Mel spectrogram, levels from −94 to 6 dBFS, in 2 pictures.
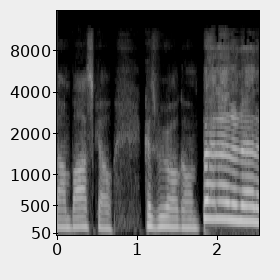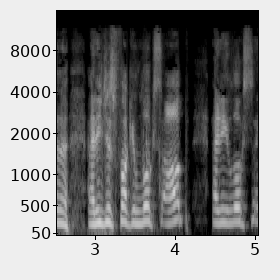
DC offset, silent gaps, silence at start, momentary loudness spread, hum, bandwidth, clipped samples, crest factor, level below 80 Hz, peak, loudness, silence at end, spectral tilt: under 0.1%; none; 0 s; 10 LU; none; 12 kHz; under 0.1%; 18 dB; -60 dBFS; -4 dBFS; -22 LUFS; 0 s; -6.5 dB/octave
